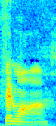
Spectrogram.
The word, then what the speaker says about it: Banoi: B-A-N-O-I. Don't know how you say it. – Benoit.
